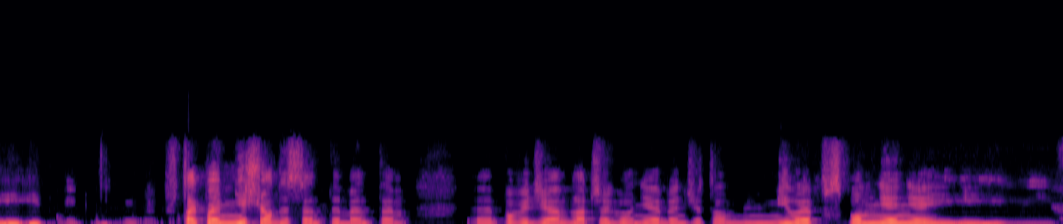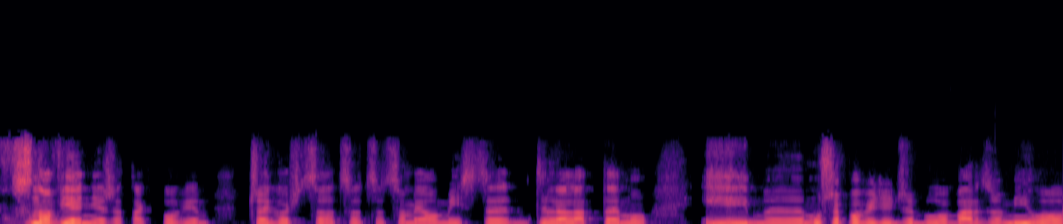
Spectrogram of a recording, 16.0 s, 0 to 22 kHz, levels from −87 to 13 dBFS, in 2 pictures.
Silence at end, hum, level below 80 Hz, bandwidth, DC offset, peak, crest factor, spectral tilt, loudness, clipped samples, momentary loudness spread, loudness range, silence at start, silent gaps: 0 s; none; -74 dBFS; 9 kHz; under 0.1%; -6 dBFS; 22 dB; -5 dB/octave; -27 LUFS; under 0.1%; 15 LU; 6 LU; 0 s; none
